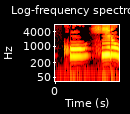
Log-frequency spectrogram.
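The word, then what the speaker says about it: コーヒー: 뜻이 있습니다 커피의 뜻이고요 커피는 코 히로 발음해 주셔야 돼요 해볼까요 자 그래서 코히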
